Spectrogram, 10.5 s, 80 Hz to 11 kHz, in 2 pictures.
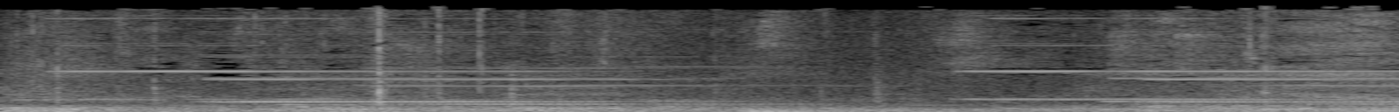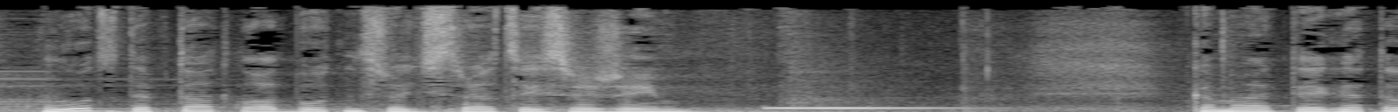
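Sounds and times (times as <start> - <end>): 
low murmur of room noise in a parliament chamber: 0.0 - 10.4
electric bell ringing in a parliament chamber for a recess: 0.1 - 6.4
speech: 5.4 - 8.0, 9.8 - 10.4.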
